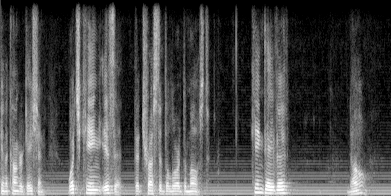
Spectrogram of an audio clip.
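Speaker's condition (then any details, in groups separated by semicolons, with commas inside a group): No condition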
